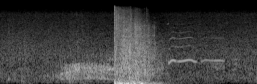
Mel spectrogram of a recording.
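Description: A metal gate bangs open with a clank.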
